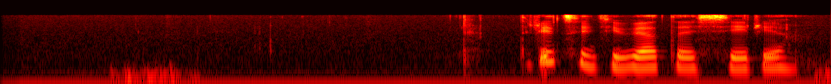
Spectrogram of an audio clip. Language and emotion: Russian, neutral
